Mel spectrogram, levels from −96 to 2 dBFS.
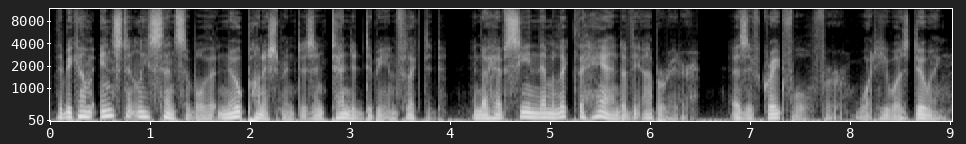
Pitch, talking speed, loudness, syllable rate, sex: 105 Hz, 205 wpm, -19 LUFS, 5.9 syllables/s, male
